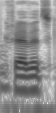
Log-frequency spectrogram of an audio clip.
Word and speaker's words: Kravitz: Äh, die, ähm, genau, Zoe, was wird das ausgesprochen? Kravitz? Zoe Kravitz, genau, die auch äh, im Batman mhm.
